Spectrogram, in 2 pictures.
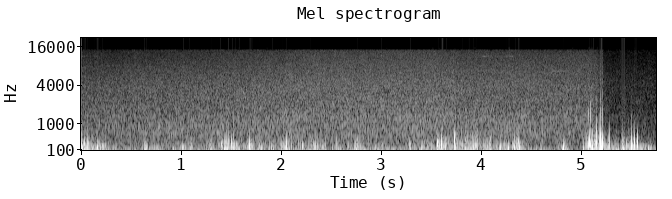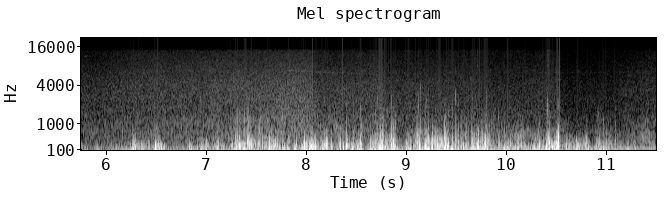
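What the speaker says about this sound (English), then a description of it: "the wind is blowing" Strong wind blows outdoors and buffets the microphone in loud, rumbling gusts. Rustling bursts come and go throughout, with no talk.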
